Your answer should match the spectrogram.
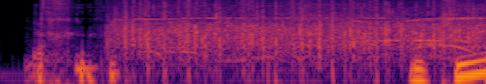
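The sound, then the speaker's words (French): Applause from a crowd: a dense, steady wash of clapping that swells in and holds loud throughout, with brief bursts of voices and cheering mixed in. “Je t'applaudis.”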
